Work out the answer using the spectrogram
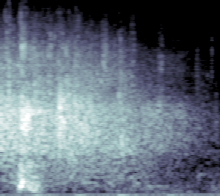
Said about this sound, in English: And let's just give him a warm round of applause as he brings God's word to us.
